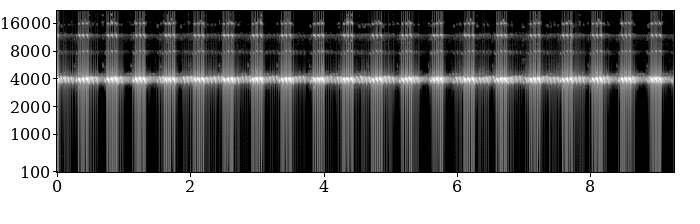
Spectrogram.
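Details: Cricket chirping steadily: a narrow high-pitched pulsed trill repeated a little over twice per second, each chirp made of rapid pulses, with faint higher overtones and no other sounds.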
